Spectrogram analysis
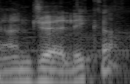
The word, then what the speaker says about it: Angelica: Se il tuo nome è Pietro, la E va aperta.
